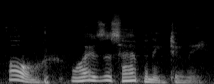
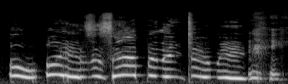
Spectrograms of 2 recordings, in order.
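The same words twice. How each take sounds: First: It sounds curious, like an interested student. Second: It sounds self-pitying, like a complaining victim.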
